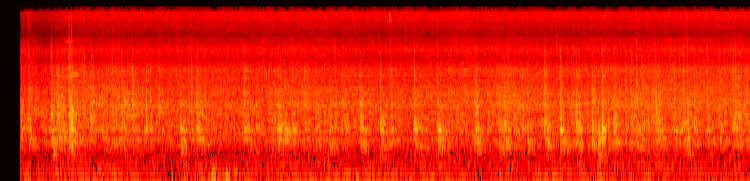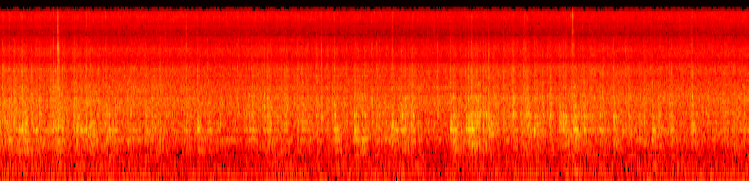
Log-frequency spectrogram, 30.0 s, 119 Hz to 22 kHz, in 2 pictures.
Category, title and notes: Soundscapes > Nature
Rain outside the window
the sound of rain and thunder outside the window #02:20 thunder
rain, raindrops, raining, thunder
